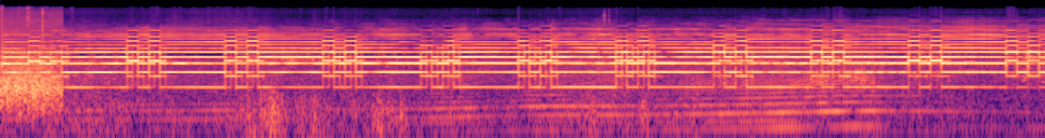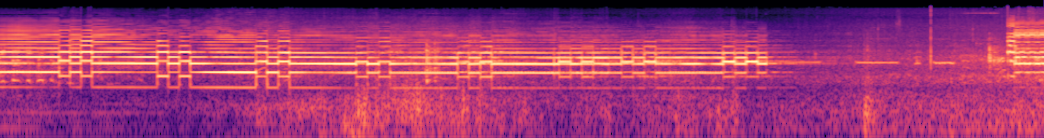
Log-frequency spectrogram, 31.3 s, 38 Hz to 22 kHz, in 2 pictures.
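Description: Italian ambulance siren sounding in a steady two-tone pattern of held notes without any wail, cutting off about 27 seconds in.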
